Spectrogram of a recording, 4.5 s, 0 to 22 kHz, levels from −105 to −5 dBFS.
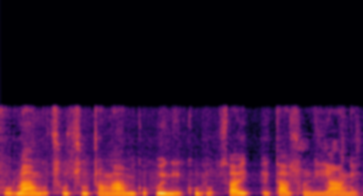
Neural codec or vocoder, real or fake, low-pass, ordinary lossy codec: none; real; 9.9 kHz; none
